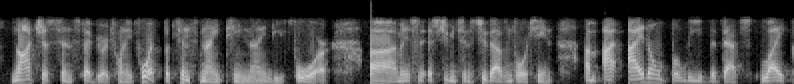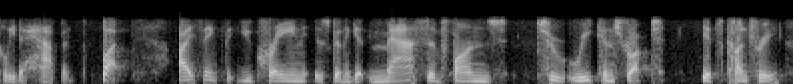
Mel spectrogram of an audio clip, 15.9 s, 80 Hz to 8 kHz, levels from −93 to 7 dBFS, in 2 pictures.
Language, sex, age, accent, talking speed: English, male, 50-69, American, 150 wpm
